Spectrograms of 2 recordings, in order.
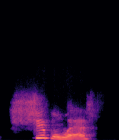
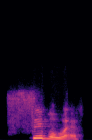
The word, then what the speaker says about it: shibboleth: And they picked that word because people here pronounced it shibboleth, but people from this group could not pronounce it that way. They said sibboleth. It's a minor difference, but a difference.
